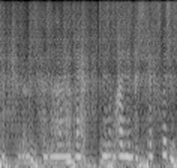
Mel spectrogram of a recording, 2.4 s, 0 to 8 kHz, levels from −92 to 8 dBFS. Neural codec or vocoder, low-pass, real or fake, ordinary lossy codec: codec, 16 kHz, 0.5 kbps, FreqCodec, smaller model; none; fake; none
